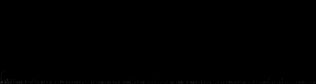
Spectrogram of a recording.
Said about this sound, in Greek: Ε, πάλι μικρόφωνο, έχει θέμα μικροφώνου. Πάλι έχει θέμα μικροφώνου. Δεν ακούγεσαι, sorry. Έχει πρόβλημα το κουμπί.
